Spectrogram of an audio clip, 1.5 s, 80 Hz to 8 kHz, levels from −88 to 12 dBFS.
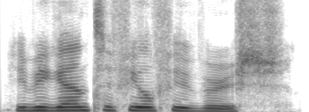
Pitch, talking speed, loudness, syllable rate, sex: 210 Hz, 195 wpm, -16 LUFS, 5.8 syllables/s, female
